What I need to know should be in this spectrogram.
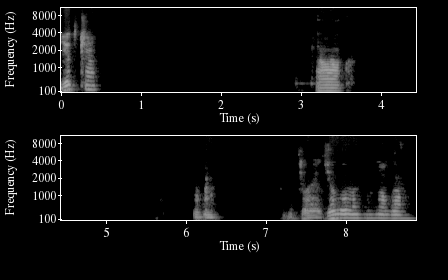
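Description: A man speaks calmly, in short phrases, heard through an online call.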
